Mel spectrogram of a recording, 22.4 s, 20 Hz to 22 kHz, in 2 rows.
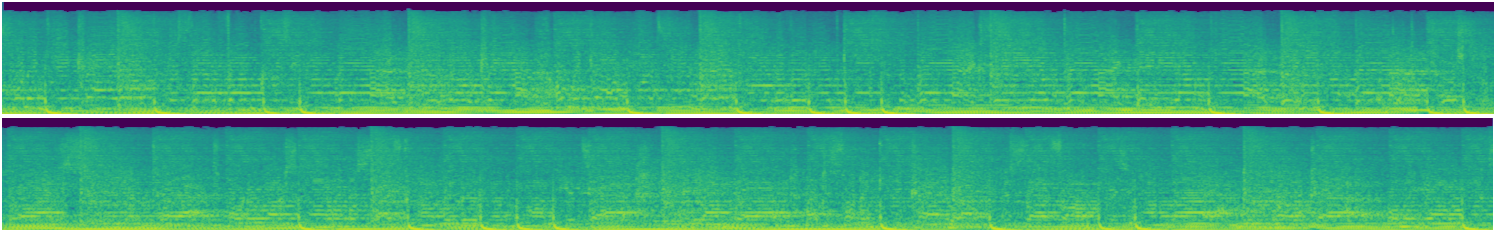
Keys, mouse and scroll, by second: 18.5-22.3 typing.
